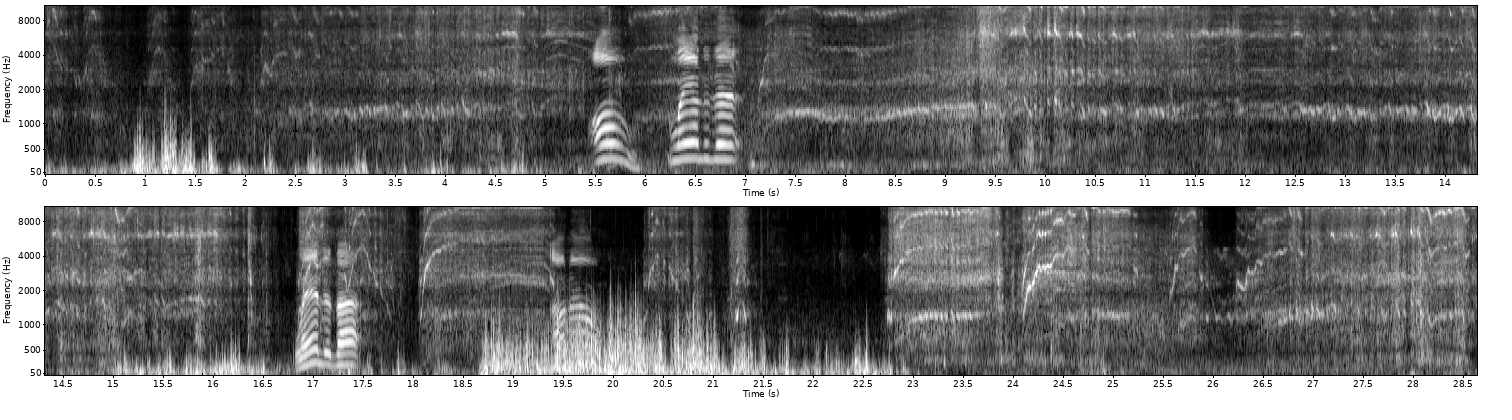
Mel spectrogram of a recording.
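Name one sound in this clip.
A small electric motor whines and revs as a toy car speeds about.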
